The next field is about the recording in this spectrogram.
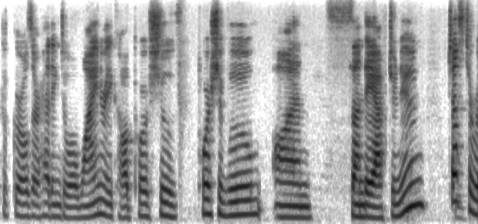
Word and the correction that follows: Porchview: Sorry, and I butchered the name Porchview on Sunday afternoon.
